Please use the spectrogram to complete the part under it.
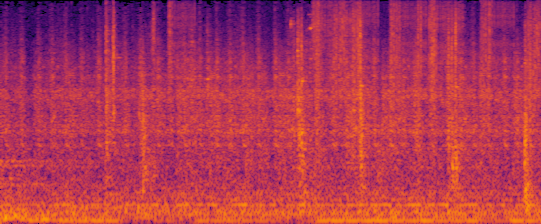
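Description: A generator engine rattles and clanks with sharp metallic knocks.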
